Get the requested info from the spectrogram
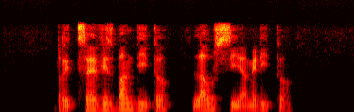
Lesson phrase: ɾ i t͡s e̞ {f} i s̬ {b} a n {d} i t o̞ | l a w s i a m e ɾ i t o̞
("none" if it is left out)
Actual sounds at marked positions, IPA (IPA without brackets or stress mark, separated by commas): v, b, d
